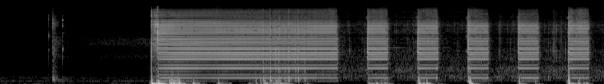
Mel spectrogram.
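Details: EWM Tetrix XQ 230 Puls AC/DC inverter TIG welding 5000-series aluminium corner joint: 2.4 mm lanthanated tungsten, 2 mm filler, pulsed AC. Harsh steady buzz about two seconds, then short buzzing pulses twice a second; normal AC TIG arc (welder felt bead start slightly cold).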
